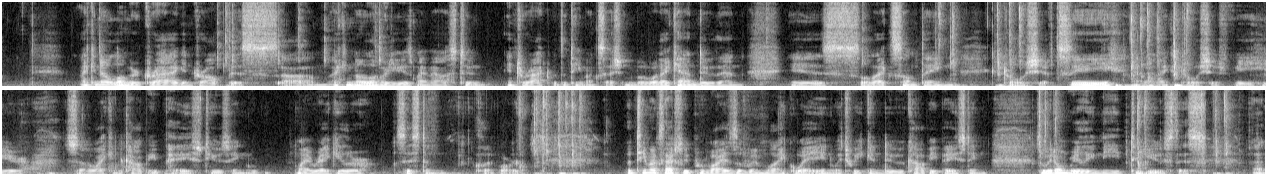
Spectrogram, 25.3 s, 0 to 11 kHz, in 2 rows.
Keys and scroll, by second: 9.9 ctrl+c, 11.3 i, 11.7 ctrl+v, 18.0 ctrl+c, 18.2 d, 18.3 d, 23.0 super+l, 24.0 super+h, 24.5-25.2 typing.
